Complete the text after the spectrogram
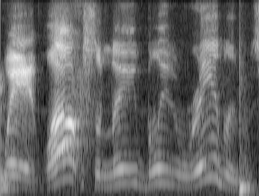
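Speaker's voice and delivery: slow put-on character voice; drawn-out character read.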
